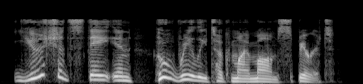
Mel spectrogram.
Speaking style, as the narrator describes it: Zack snapped, jaw and neck quivering with tension

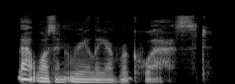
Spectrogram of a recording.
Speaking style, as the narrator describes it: Fury said, her voice lethally soft

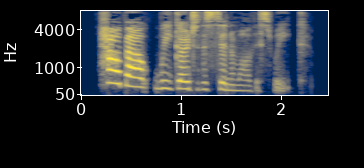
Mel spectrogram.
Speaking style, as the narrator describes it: she said

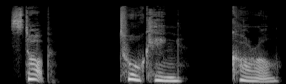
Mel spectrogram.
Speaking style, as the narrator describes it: Agatha begged

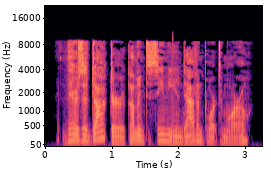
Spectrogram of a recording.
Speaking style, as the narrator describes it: she says quietly

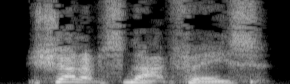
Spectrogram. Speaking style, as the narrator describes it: Sonny snapped

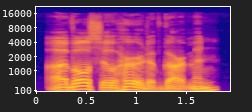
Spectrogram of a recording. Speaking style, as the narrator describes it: said Daryl, his voice so deep

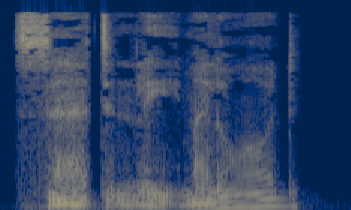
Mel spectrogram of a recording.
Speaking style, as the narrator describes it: Idas said in his sibilant, rasping voice

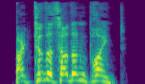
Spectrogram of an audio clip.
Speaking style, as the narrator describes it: she called out to the wing

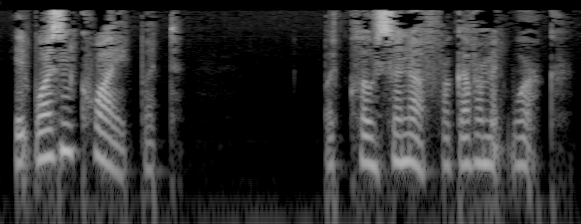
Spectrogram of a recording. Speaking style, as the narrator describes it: he said in a low, hoarse voice

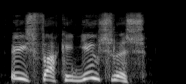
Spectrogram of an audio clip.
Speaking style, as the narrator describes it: another boy called out

